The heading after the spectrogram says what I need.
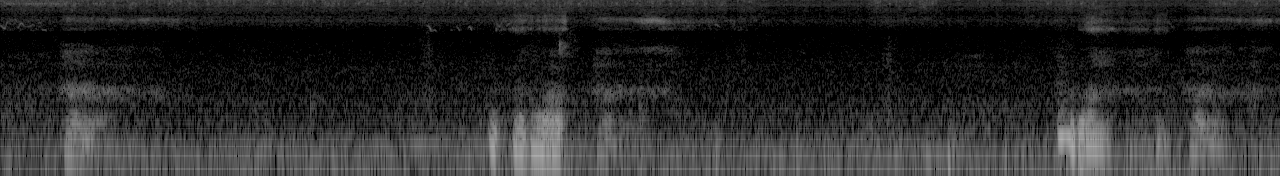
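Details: Cat snoring while napping: faint, irregular snoring puffs and soft snorts with quiet room noise; the owner cannot explain the noises the cat makes during naps.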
